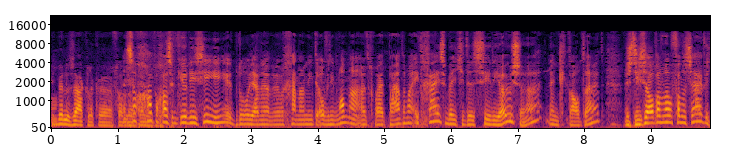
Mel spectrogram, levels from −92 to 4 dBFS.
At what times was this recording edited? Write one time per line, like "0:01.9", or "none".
0:05.5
